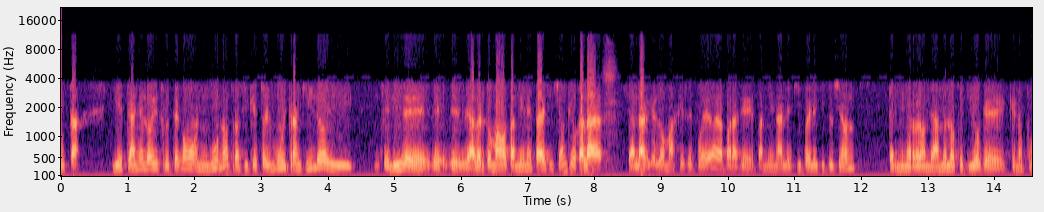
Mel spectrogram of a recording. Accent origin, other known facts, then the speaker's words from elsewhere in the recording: Paraguay; siendo paraguayo, sabiendo que las limitaciones que hay en mi país, que el deporte no es profesional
